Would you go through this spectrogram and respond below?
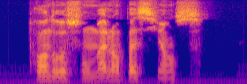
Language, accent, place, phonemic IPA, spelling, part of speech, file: French, France, Lyon, /pʁɑ̃.dʁə sɔ̃ ma.l‿ɑ̃ pa.sjɑ̃s/, prendre son mal en patience, verb, LL-Q150 (fra)-prendre son mal en patience.wav
- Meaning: to bear with it, to put up with it, to grin and bear it; to wait patiently for better times; to be patient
